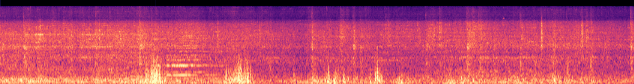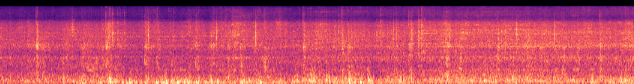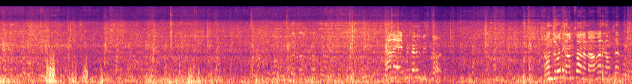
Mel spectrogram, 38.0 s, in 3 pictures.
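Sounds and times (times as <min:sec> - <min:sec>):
train wheels rumbling on rails: 0:00.0 - 0:38.0
clicks and clatter of wheels: 0:12.6 - 0:36.9.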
